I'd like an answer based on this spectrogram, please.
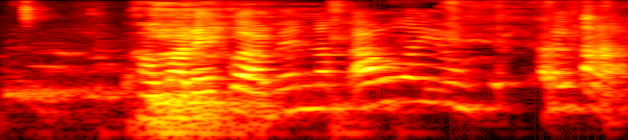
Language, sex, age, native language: Icelandic, female, 11, Icelandic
